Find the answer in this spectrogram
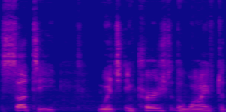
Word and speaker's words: Sati: the ritual of Sati often written uh uh s a t but also s u tte e uh pronounced Sati which encouraged the wife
